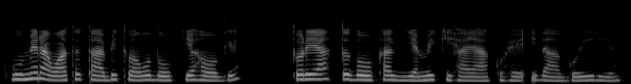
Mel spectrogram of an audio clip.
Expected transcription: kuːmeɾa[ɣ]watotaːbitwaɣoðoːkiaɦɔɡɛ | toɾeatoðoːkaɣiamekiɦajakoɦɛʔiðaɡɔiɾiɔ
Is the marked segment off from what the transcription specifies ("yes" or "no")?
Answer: no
